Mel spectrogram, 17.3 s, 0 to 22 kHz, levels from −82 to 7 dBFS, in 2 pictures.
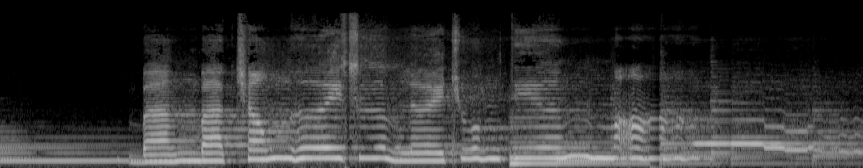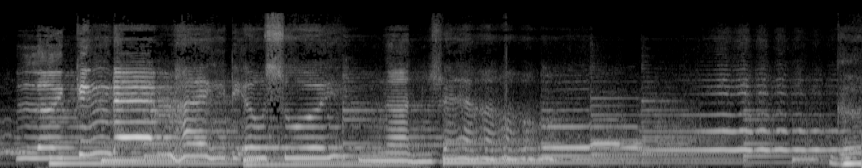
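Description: Short concealed packet loss occurs at 1.13–1.20 s, 3.46–3.51 s and 8.99–9.03 s. About 40 ms, 40 ms and 20 ms of audio never reached the decoder in time, so the receiver extended the preceding sound and blended back. Each gap is heard as a brief smear or wobble.

Chunks out of order appear at 4.53–4.55 s and 13.68–13.70 s. In each, a 10 ms chunk landed one position late and plays after the chunk that should follow it. The hard joins give a tiny jumbled moment.

A burst of packet loss strikes at 6.51–6.62 s and again at 7.22–7.33 s, dropping 80 ms and then 100 ms. The receiver held the last sound and faded it across the gap, so each becomes a short fading buzz or hiss before the audio resumes further along.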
